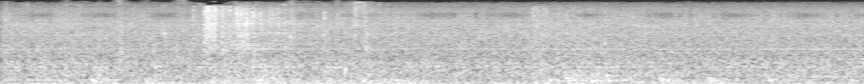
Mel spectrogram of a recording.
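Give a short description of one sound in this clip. Wooden walls snap into place with a clatter.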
